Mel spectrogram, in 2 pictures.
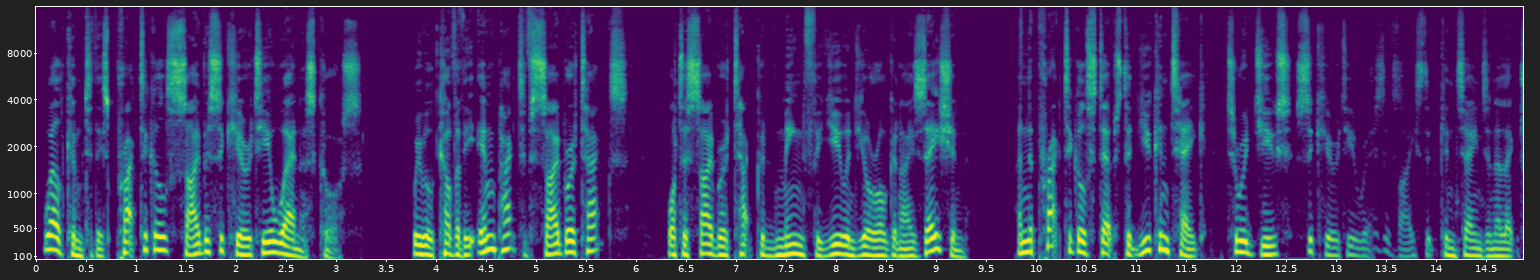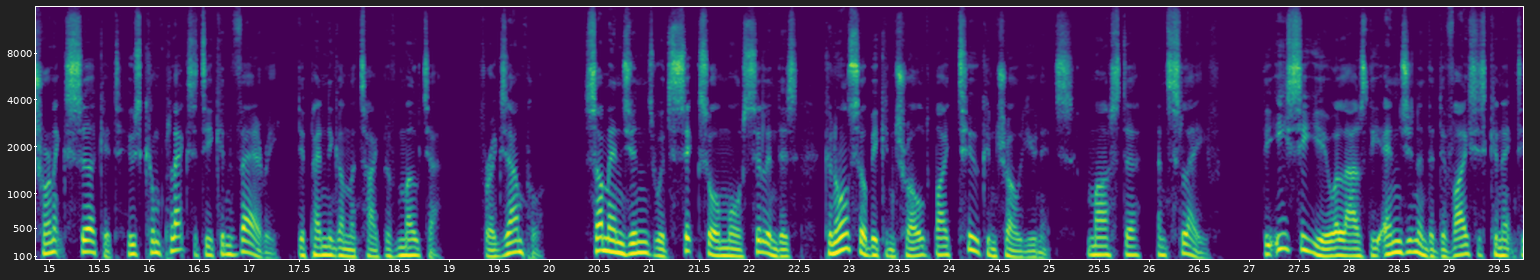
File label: male english neutral northern accent e learning compilation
